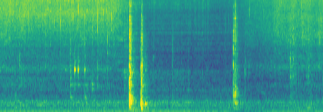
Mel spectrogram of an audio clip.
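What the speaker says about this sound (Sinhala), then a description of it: "දැන් මේ ලූණු ටික රන්වන් පාට වෙනකම් අපි ෆ්‍රයි කරගන්න ඕන" Onions frying in a pot for a mushroom soup, a faint steady hiss broken by a couple of sharp clatters of a spoon or lid against the pot.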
